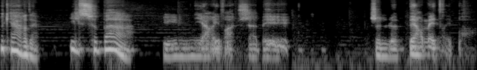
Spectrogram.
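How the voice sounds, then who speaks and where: A man's voice: medium pitch, big pitch swings, slow pace, pauses often, darkish tone, breathy edge, faint music behind, full character voice. A man playing a scornful, unyielding inner voice that insistently belittles someone in a tabletop role-play. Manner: disparaging, insistent. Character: scornful, unyielding voice inside a character's head.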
